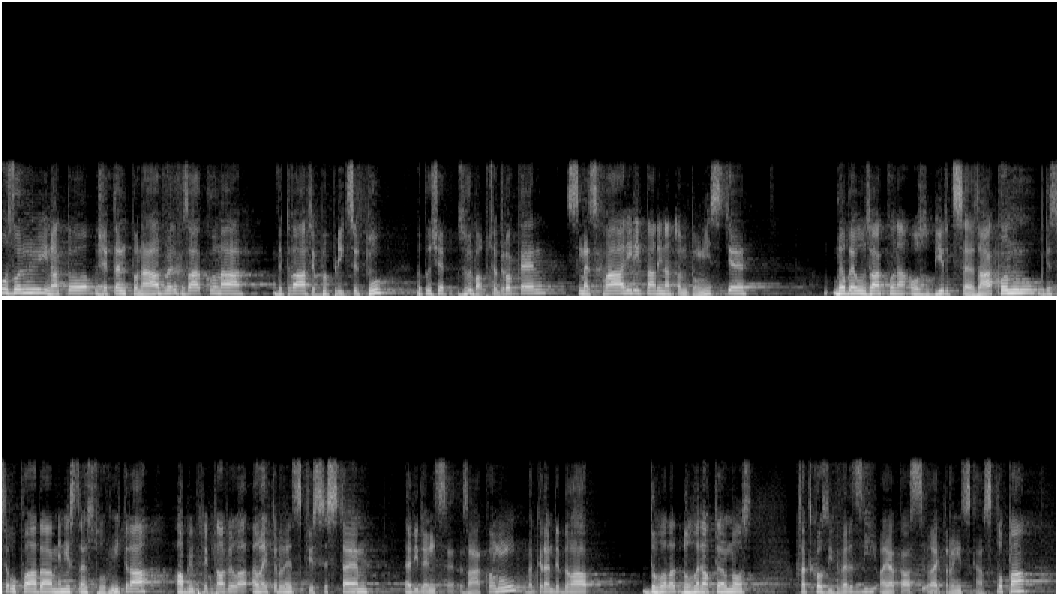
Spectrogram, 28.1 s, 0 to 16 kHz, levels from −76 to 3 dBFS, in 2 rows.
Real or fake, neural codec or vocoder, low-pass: fake; codec, 16 kHz, 1 kbps, X-Codec, HuBERT features, trained on general audio; 7.2 kHz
